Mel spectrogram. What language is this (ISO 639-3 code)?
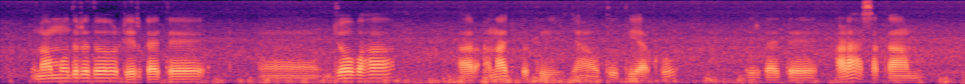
sat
